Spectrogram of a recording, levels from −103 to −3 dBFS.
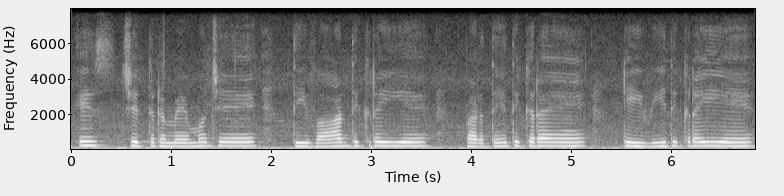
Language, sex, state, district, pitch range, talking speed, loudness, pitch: Hindi, female, Madhya Pradesh, Bhopal, 200-220 Hz, 140 wpm, -15 LUFS, 215 Hz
